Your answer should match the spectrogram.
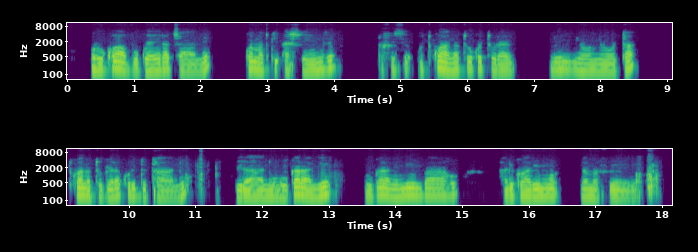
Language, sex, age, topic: Rundi, male, 18-24, agriculture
